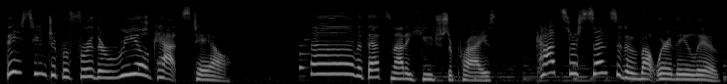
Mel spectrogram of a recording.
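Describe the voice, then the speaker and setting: A woman's voice: sits high, huge pitch swings, moderate pace, fairly bright tone, soft background music, heavily acted. A woman voicing a young female tavern bartender in a video game, casual, dry and mischievous. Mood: casual explaining.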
